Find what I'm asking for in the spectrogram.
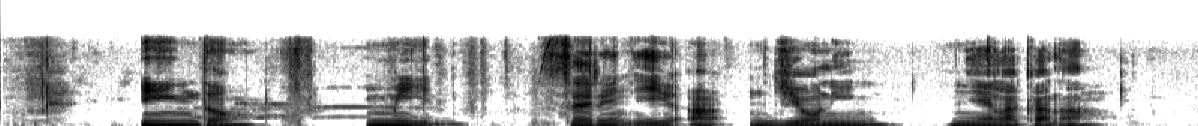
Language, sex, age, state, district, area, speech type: Santali, male, 18-30, West Bengal, Bankura, rural, spontaneous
